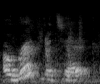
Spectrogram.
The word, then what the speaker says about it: arithmetic: their arithmetic the accent on the different syllable it's automatic arithmetic at x we're liking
